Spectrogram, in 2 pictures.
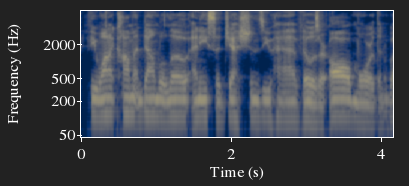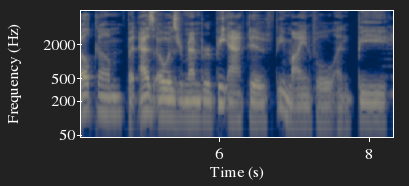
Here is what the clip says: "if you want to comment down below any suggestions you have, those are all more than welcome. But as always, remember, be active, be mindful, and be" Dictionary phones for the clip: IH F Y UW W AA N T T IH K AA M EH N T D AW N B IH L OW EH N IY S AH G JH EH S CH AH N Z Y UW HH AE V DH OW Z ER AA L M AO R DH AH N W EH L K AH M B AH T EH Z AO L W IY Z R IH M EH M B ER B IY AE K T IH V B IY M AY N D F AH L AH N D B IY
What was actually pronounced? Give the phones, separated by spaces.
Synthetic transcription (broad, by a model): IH F Y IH W AA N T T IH K AA M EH N D AW N B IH L OW EH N IY S AH G JH EH S CH AH N Z Y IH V DH OW Z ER AA L M AO R DH AH N W EH L K AH M B AH T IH Z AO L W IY Z R IH M EH M B ER B IY AE K T IH V B IY M AY N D F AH L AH N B IY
